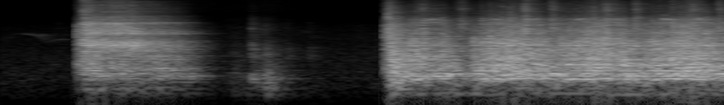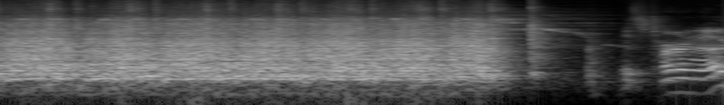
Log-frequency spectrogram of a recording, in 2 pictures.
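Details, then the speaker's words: Troy-Bilt Pony mower swapped to a Briggs & Stratton flathead, oil added to help it fire: sluggish starter cranking, about two turns a second for six seconds without firing; battery too dead, though it seems to have compression; slow cranking, weak battery. "that's a good thing it's slow though and I'll show yall what happened into the other one here in a second let's see a battery's too dead"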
